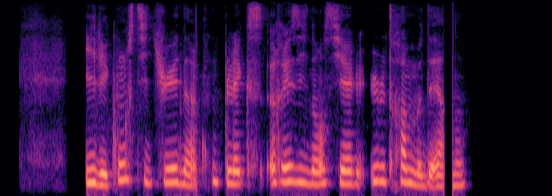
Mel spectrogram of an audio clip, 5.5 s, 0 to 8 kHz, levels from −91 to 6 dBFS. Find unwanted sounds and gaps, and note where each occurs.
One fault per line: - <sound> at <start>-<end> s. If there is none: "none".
- dropout at 4.4-4.5 s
